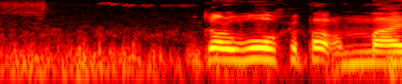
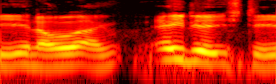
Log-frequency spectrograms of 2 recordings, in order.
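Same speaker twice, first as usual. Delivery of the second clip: normal talking voice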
